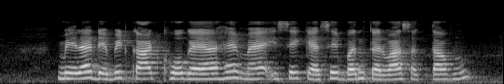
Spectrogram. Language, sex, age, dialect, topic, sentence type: Hindi, female, 25-30, Awadhi Bundeli, banking, question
